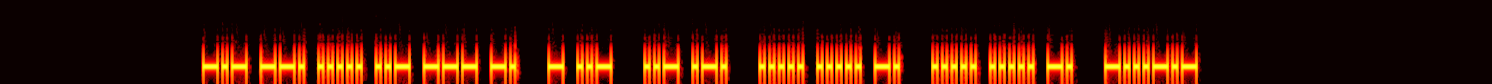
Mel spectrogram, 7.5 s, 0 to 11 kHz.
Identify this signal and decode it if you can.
Morse code, heard as a keyed tone, about 50 wpm, 700 Hz. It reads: KG5UON TU UR 55N 55N <BK>
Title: Common QSO Phrases Encore 50wpm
